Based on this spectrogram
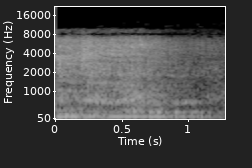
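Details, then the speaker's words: New air cooler fan winding down after switch-off: deep pulsing thrum and thar-thar shudder, cooler shaking in place; blade always stops at the same spot, showing an unbalanced blade causing vibration. "ये देखिए कैसे आवाज़ कर रहा है और कैसे थर थर थर थर कर रहा है।"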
